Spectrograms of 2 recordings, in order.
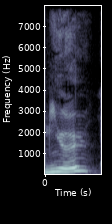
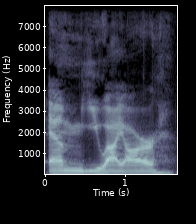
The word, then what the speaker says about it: Muir: John Muir. I think that's how you pronounce his last M- name. Muir. – Uh, m U I R. – Muir. – Muir. Uh, no, Muir. Uh, Muir. Let's say Muir.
